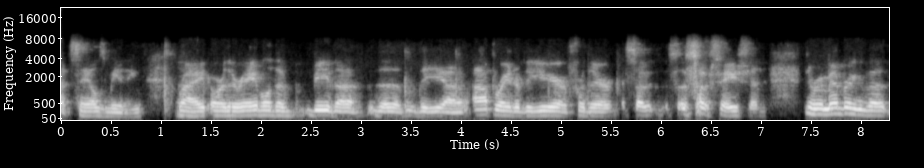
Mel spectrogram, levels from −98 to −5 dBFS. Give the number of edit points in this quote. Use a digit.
1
